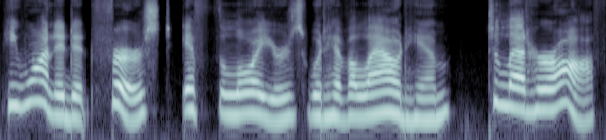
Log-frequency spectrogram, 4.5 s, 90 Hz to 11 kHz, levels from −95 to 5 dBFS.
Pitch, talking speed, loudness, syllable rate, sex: 230 Hz, 200 wpm, -17 LUFS, 4.6 syllables/s, female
